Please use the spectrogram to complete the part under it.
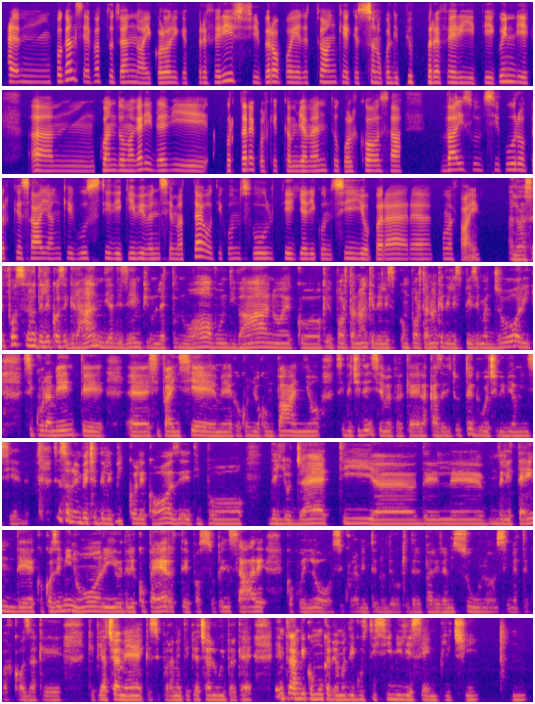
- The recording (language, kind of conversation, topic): Italian, podcast, Quale piccolo dettaglio rende speciale la tua casa?
- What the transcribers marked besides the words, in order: tapping; static; distorted speech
